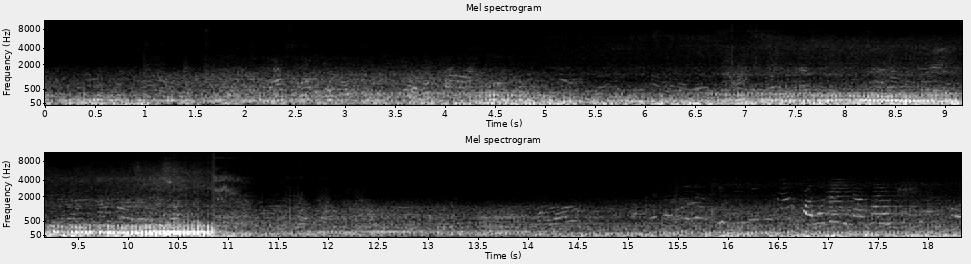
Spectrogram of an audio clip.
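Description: City street ambience: road traffic running steadily, with passers-by talking. A vehicle grows louder over several seconds to a peak about ten seconds in, then cuts off suddenly.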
